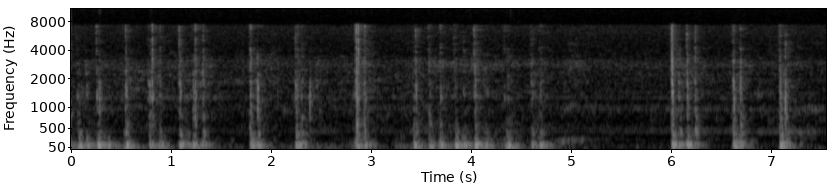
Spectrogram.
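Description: Keys clacking on a computer keyboard as a new password is typed, a run of close, uneven taps in quick bursts with short pauses, no voices.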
